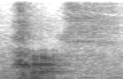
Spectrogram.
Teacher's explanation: When you say krass, it's all the way at the back of the throat, moving the UVULA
